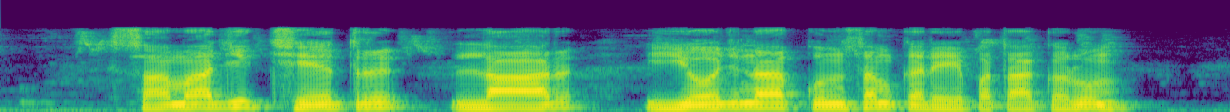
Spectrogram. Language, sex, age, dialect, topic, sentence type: Magahi, male, 18-24, Northeastern/Surjapuri, banking, question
